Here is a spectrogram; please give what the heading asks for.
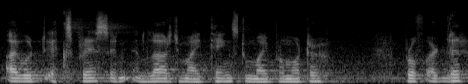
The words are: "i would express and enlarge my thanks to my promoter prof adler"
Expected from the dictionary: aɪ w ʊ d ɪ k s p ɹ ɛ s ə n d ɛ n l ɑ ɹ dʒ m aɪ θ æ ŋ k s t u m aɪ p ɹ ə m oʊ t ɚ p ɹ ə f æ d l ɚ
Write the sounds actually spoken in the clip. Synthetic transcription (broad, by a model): aɪ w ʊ d ɪ k s p ɹ ɛ s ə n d ɛ n l ɑ ɹ dʒ m aɪ t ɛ ŋ k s t u m aɪ p ɹ ə m oʊ t ɚ p ɹ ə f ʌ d l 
